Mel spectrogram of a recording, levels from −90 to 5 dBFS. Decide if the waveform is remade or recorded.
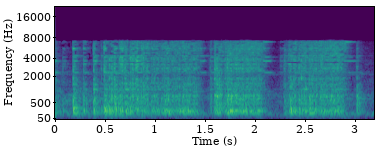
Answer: recorded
